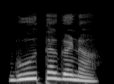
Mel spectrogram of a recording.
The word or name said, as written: ಭೂತಗಣ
